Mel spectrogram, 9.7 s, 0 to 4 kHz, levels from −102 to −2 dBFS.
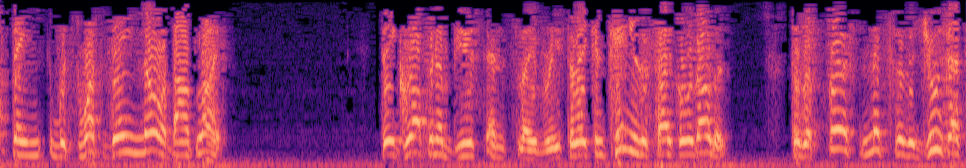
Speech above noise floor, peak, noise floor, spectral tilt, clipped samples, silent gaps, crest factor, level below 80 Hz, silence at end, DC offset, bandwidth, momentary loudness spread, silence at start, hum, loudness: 28 dB; -8 dBFS; -48 dBFS; -9.5 dB/octave; under 0.1%; none; 14 dB; -42 dBFS; 0 s; under 0.1%; 4 kHz; 6 LU; 0 s; none; -20 LUFS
